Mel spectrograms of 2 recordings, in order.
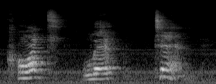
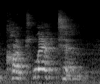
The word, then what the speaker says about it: kotleten: Chaglecken? – No, no. Just the way I pronounced it. Kotleten. K-O-T, kot, L-E-T, let, A-N. Kotleten, The Yiddish word for Bubby's hamburgers. Kotleten. Right. You finally did it. Right. Do it again. Say kotleten. – Kotleten.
